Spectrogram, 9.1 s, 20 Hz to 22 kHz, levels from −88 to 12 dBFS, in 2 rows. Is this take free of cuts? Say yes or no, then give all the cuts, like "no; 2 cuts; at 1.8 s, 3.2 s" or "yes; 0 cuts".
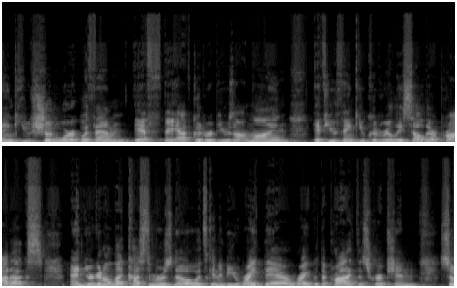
no; 1 cut; at 5.2 s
